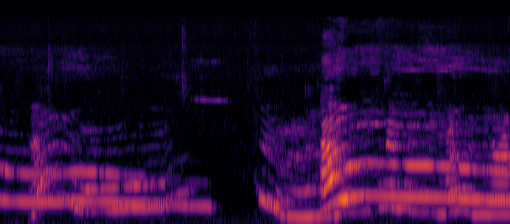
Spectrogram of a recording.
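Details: Domestic dog Pinto howling: a drawn-out howl gently falling in pitch, a short silence, then a new howl starting low, swelling louder and holding with slight wavers in tone.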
